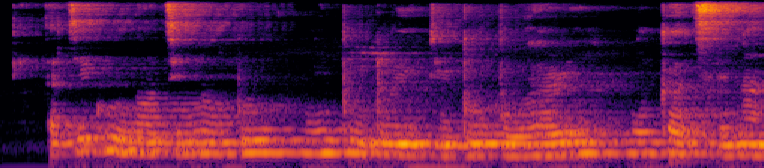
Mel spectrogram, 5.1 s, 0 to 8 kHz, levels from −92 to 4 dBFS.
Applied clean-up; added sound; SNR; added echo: none; none; none; reverberation time 1.1 s.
